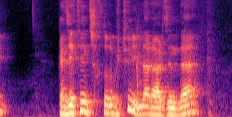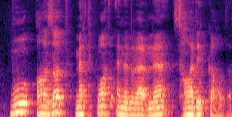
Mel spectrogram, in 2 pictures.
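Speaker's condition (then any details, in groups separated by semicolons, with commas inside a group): No condition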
